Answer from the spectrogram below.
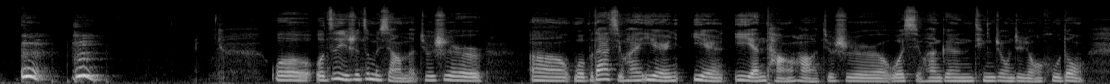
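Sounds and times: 
person with a dry morning throat clearing it: 0.2 - 1.2
speech: 2.8 - 11.0.

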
